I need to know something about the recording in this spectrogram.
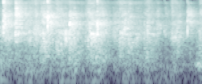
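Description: A group of people clapping, dense at first and dying away toward the end.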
